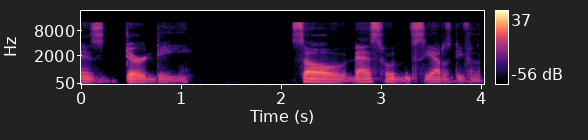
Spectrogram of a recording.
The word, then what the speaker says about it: Durde: One is Durd, and the other one is Durdy because it's two E's. So when you got the two E's, you got to extend the E's.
